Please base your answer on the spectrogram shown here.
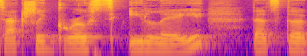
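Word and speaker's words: Gros Islet: like a whole strip of restaurants and malls gross is lit I stand corrected it's actually gross elay that's the correct pronunciation for it in St Lucia shout out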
